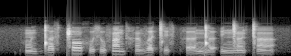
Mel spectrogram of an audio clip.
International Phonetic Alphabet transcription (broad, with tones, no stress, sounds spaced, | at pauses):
pʰ õ˨ d ɡ͡ǃ a˦ s ǁ ɔ˦ x o˨ s o˦ f ã˦ d h ɐ̃˨ v ɐ˦ ǀ ɪ˨ s pʰ ɐ˨˦ ŋ͡ǃ ɐ˨ ʔ ɪ˦ ŋ͡ǀ ɐ̃˦ ǀ ã˨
